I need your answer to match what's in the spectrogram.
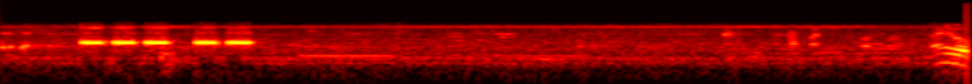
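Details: Ventilator alarm: five quick, evenly pitched electronic beeps in a three-then-two pattern.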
